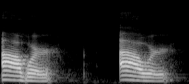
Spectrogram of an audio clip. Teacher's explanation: Tu écris avec un H, mais tu ne le prononces pas. Et donc, là, on commence avec le son d'une voyelle. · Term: H muet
